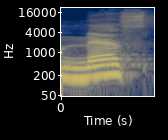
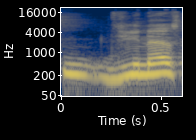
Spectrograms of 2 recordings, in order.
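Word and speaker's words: gnash: दो देखिए यहां प जी को साइलेंट कीजिएगा एन ए एस एच को नस पढ़ेंगे एन ए एस एच को क्या पढ़ेंगे नेस पढ़ेंगे इसका हिंदी हो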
